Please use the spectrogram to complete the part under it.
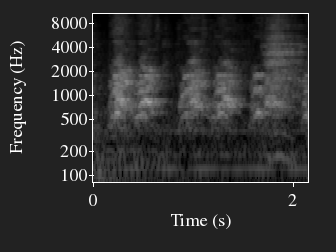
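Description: Several dogs bark in repeated bursts indoors as someone comes to the door, loud and close with short pauses between volleys.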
